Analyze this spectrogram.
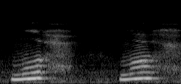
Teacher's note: دونوں ہونٹوں کو گول کر کے ادا کریں، ہا وسط حلق سے نکلنی چاہیے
